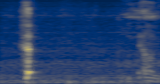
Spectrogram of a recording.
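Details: Adult man with chronic, persistent, long-lasting hiccups that physicians could not treat: a single sharp, abrupt hiccup followed by a quiet voiced sound.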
